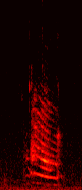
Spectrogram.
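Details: Female house cat with her favorite toy in her mouth gives a strange call, thought to announce her trophy catch. A single drawn-out, harmonic, slightly muffled yowl lasting about half a second in a quiet room.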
